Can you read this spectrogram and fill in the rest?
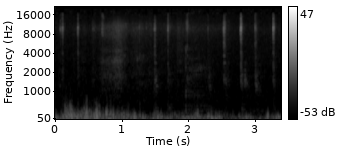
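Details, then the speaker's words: MTZ-80 tractor intermediate housing at idle: low uneven idle with irregular knocking rattle from the front-drive reduction gear wobbling. It runs smoothly at high steady rpm. "но на холостом ходу, ну, он просто работает, скорости нет, и шестерня начинает шататься, вот откуда берется дребезжание."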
